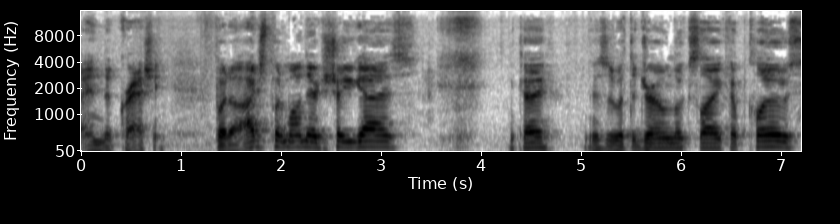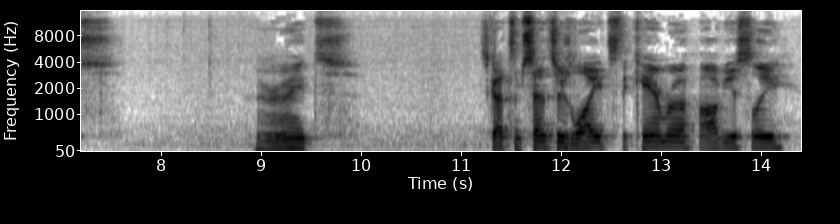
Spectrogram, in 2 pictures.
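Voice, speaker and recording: A man's voice: medium pitch, darkish tone, echoey room. Chatty man with a cold-tinged voice. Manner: folksy, chatty, many fillers. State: recovering from a cold. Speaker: host of a drone review channel. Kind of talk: casual product review. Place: home kitchen table.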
